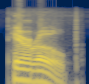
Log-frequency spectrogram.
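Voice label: "pyrope", American English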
